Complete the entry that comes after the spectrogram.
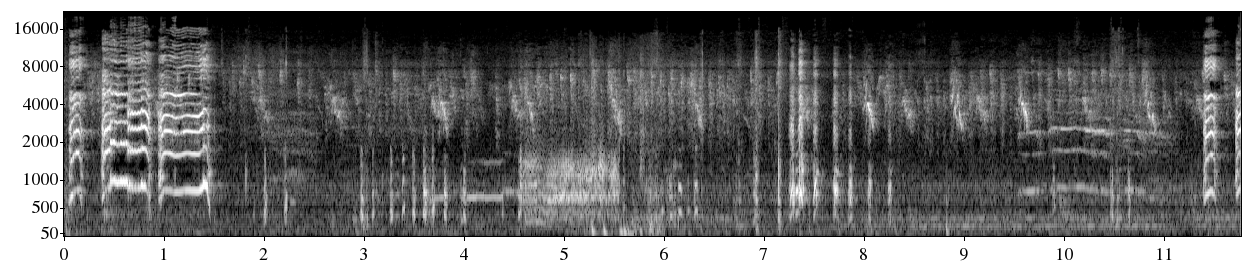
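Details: Roosters challenging each other, a small one against a big one: a brief harmonic crow burst at the start, then low clucks, scuffling and scattered clicks, with another faint crow rising near the end.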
